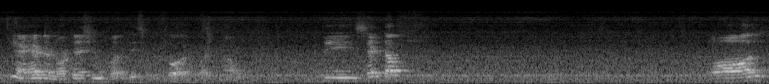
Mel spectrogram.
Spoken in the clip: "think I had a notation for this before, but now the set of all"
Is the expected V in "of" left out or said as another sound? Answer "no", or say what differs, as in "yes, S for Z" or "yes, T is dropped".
yes, P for V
